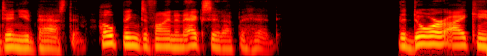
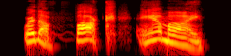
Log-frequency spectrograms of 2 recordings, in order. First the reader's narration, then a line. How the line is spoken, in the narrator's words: I shouted in rage and fear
